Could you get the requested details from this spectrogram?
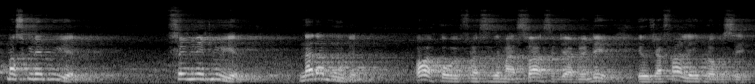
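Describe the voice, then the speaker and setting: A man teaching French online, drilling words slowly and repeating them, coaxing and teasing his students. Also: a little high, a little mellow, far from the mic, slight background noise. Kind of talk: online language lesson. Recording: echoey room, voice off-mic.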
